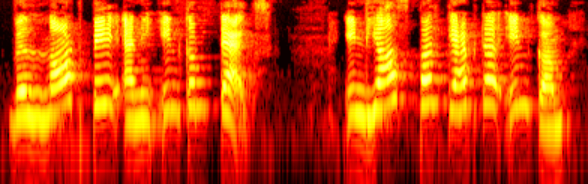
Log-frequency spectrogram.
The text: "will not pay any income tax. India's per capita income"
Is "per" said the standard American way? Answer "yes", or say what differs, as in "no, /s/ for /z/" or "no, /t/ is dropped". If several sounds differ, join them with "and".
yes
